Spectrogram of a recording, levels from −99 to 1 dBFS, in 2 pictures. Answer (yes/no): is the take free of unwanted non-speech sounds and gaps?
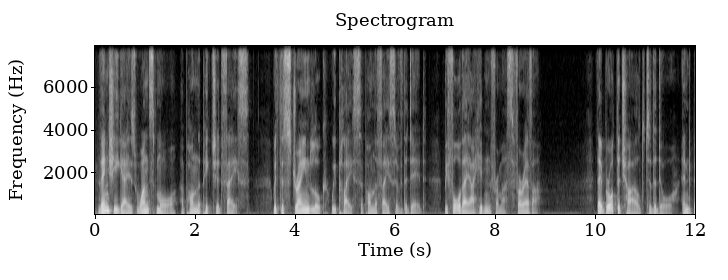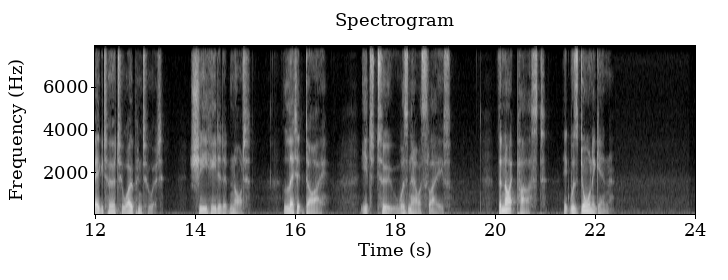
yes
